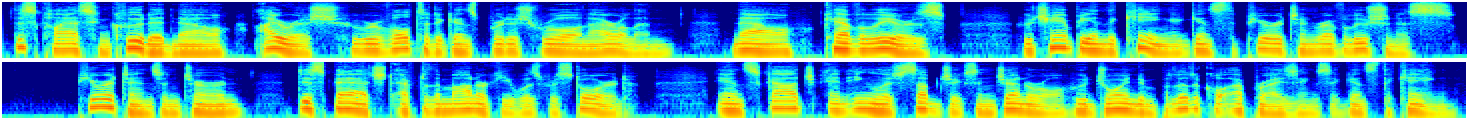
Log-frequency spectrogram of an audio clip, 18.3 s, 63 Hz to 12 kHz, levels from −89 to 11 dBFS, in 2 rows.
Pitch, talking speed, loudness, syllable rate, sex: 115 Hz, 150 wpm, -18 LUFS, 5.5 syllables/s, male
